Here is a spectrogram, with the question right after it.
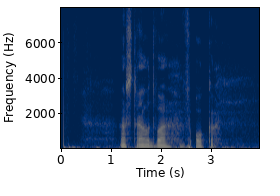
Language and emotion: Russian, neutral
